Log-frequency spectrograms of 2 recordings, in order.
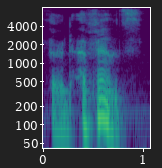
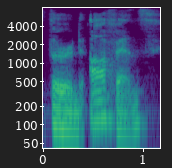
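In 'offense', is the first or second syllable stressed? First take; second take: second; first. First: The stress is on the second syllable of offense. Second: The stress is on the first syllable of offense. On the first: The speaker calls it right. "if you commit an offense, it's the second syllable" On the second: The speaker calls it wrong. "you don't say that he was given a ticket and that was his third offense"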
